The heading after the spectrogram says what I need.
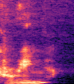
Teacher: la langue doit remonter jusqu'au fond de notre palais et puis se refermer voilà après on ne prononce plus rien on s'arrête à et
